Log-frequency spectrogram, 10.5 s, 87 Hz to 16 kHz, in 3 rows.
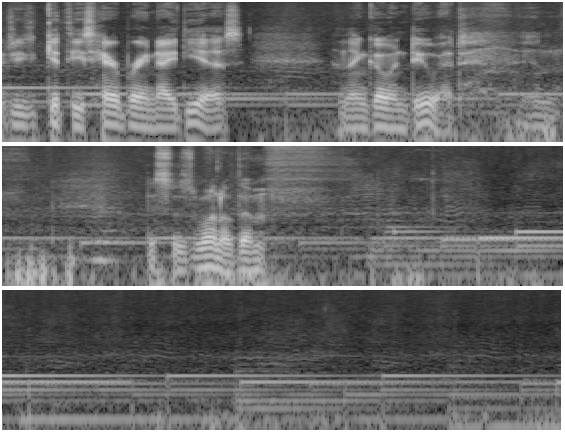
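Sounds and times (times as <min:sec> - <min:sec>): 
speech: 0:00.0 - 0:05.4
bees buzzing around the edge of a hive: 0:02.8 - 0:10.0.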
